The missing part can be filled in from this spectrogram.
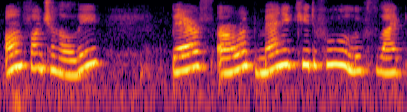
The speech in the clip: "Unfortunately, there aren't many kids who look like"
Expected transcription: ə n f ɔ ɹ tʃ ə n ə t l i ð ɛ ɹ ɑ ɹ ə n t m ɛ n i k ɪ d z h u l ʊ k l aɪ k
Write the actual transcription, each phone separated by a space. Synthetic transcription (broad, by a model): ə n f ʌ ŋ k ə n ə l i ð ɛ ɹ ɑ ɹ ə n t m ɛ n i k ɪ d h u l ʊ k l aɪ k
